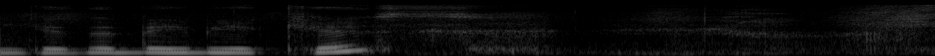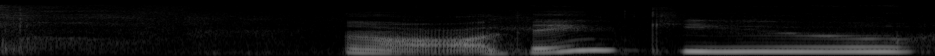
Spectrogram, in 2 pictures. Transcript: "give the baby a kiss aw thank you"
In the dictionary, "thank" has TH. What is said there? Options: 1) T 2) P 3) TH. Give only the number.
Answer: 3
